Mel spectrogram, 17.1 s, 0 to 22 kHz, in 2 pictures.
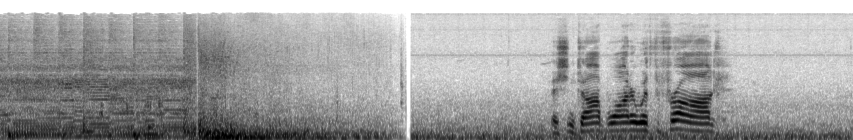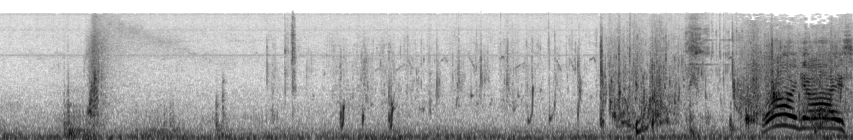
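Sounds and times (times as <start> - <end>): wind: 1.5 - 17.0
water noise: 9.3 - 17.0.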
